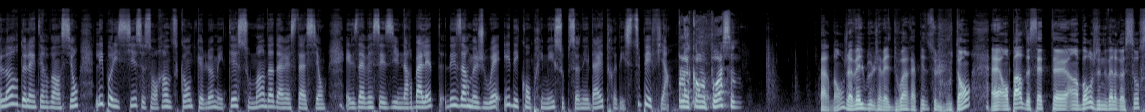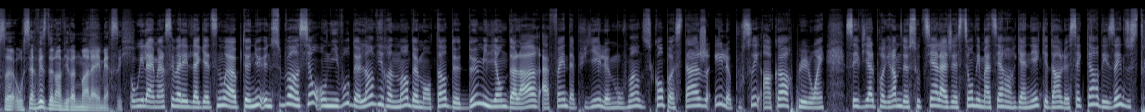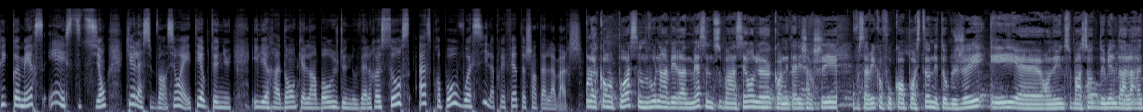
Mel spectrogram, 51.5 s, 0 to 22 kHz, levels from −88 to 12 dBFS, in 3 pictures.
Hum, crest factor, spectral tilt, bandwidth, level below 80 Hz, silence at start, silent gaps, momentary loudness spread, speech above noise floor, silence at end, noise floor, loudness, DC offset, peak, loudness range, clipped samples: none; 18 dB; -5 dB/octave; 16 kHz; -44 dBFS; 0 s; none; 9 LU; 42 dB; 0 s; -61 dBFS; -19 LUFS; under 0.1%; 0 dBFS; 6 LU; under 0.1%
